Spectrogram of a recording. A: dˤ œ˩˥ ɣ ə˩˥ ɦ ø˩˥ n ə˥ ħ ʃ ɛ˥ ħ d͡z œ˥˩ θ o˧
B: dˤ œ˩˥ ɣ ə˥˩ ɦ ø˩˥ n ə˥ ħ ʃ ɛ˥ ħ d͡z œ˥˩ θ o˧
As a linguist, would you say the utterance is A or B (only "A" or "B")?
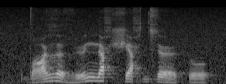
B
